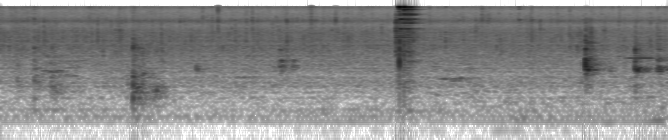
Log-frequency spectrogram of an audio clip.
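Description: Onion and tomato masala frying in oil in a non-stick pan, sizzling steadily, with chili powder just added. A few sharp knocks break in, the loudest about five seconds in.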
